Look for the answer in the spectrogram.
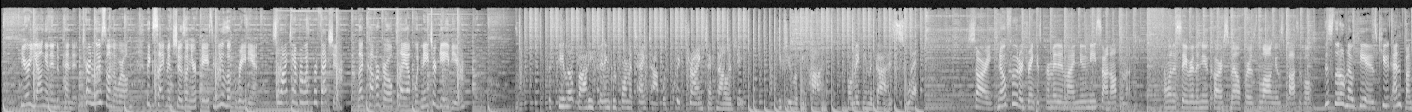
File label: Commercial Voice Over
